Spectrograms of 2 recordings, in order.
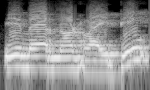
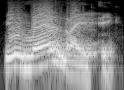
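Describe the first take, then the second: First: Were and not are said as two full words. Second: Were and not are joined into one short word.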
